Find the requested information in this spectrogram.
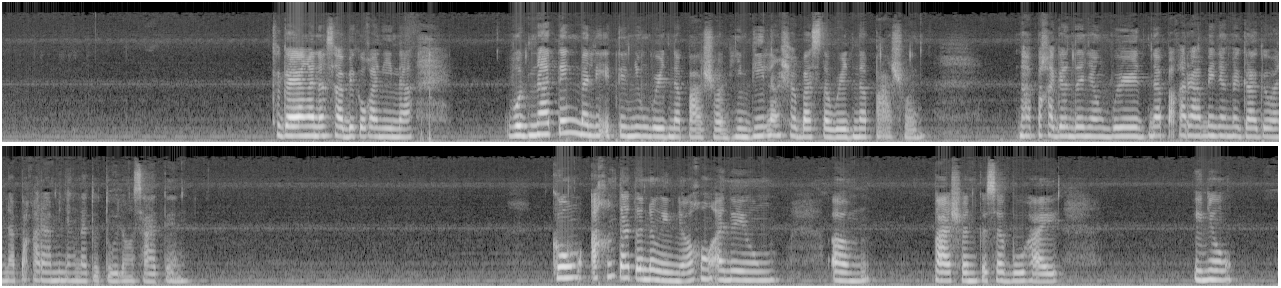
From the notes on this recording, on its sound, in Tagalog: sorry sa background noises hehe pero sana naging clear pa rin:)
